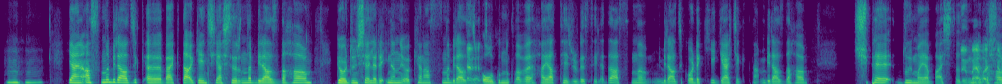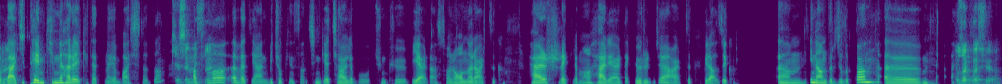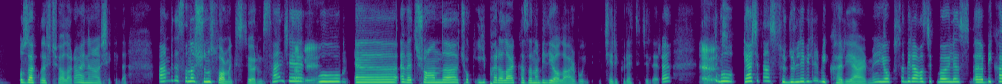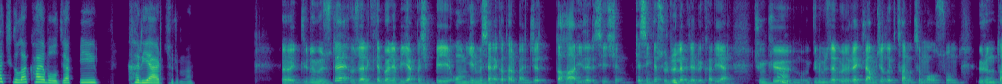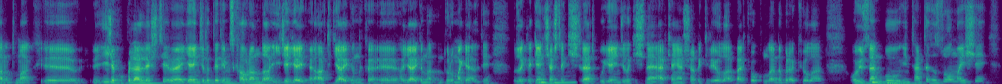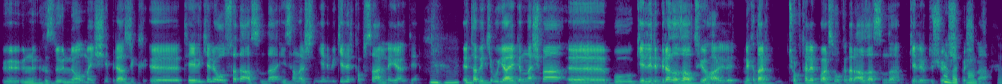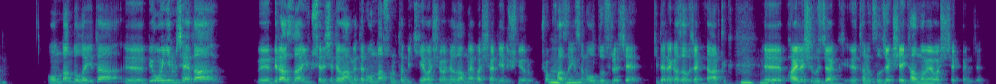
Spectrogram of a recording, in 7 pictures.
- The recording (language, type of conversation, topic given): Turkish, podcast, İnternette hızlı ünlü olmanın artıları ve eksileri neler?
- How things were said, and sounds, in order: unintelligible speech; tapping; other background noise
